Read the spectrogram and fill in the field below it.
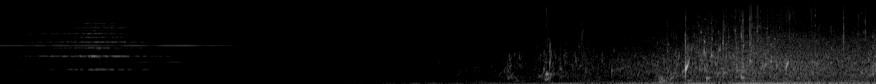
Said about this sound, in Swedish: En liten roddbåt kryper fram genom den väldiga hamnen i Alexandria. Vattnet är svart som bläck under natthimlen.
